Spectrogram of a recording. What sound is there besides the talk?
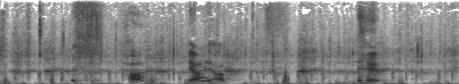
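running footsteps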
